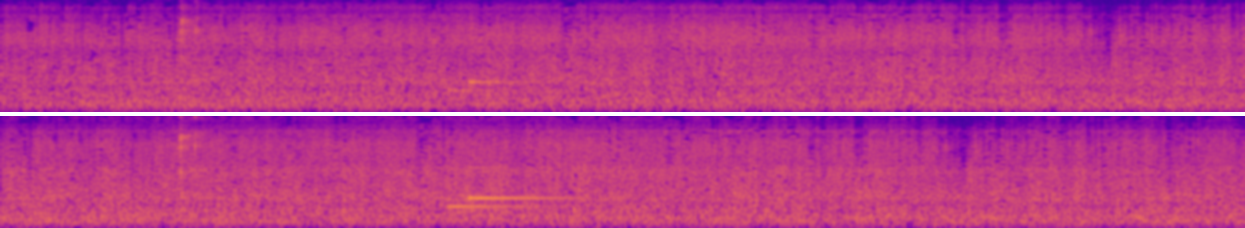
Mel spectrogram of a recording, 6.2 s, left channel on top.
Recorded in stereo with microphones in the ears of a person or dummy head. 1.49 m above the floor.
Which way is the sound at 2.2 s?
15° right (ahead or behind).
